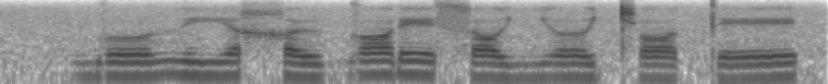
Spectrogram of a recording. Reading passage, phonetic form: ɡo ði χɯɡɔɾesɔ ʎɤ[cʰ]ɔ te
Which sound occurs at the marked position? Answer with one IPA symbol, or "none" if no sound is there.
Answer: cʰ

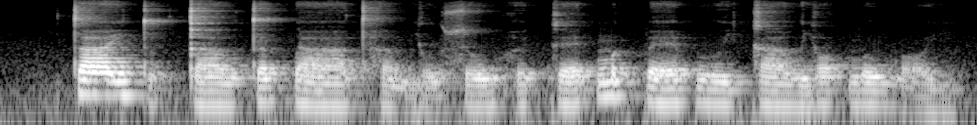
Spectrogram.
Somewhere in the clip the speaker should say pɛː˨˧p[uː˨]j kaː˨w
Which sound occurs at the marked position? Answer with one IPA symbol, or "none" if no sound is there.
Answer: uː˨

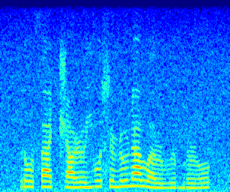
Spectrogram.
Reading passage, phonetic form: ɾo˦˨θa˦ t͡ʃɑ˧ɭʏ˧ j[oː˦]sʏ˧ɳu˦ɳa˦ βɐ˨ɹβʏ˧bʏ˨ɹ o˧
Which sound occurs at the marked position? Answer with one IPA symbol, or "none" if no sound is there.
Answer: o˦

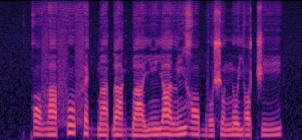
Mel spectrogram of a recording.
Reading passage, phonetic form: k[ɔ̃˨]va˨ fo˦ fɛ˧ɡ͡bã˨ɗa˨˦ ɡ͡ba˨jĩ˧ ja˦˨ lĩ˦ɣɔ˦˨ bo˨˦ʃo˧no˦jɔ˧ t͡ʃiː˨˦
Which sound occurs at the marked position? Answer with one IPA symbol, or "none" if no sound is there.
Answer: ɔ˨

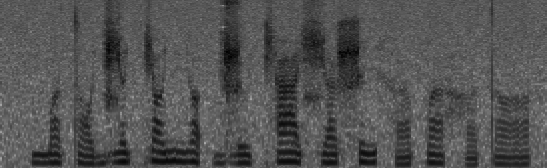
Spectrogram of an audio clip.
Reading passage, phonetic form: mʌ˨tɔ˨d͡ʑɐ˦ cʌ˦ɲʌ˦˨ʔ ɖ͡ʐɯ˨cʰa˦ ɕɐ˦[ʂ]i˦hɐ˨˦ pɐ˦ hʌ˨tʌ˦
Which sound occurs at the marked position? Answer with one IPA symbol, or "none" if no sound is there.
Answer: ʂ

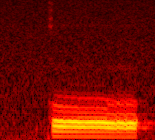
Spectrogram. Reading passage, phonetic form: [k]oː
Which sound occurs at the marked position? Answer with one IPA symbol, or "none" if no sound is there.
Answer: k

